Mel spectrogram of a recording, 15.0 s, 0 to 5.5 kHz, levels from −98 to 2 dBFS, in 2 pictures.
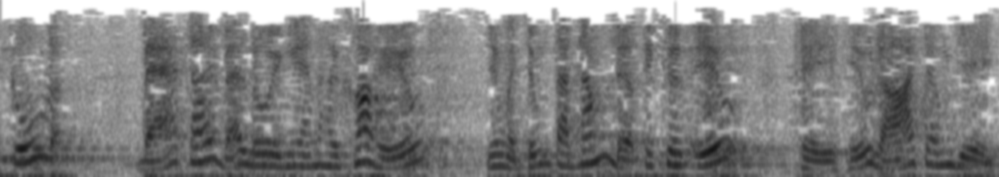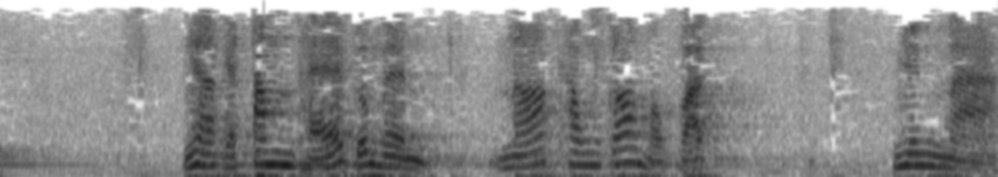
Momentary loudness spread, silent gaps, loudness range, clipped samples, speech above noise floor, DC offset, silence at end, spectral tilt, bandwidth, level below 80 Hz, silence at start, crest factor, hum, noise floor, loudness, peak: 18 LU; none; 4 LU; under 0.1%; 24 dB; under 0.1%; 0 s; -8.5 dB/octave; 5 kHz; -34 dBFS; 0 s; 16 dB; none; -39 dBFS; -16 LUFS; 0 dBFS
